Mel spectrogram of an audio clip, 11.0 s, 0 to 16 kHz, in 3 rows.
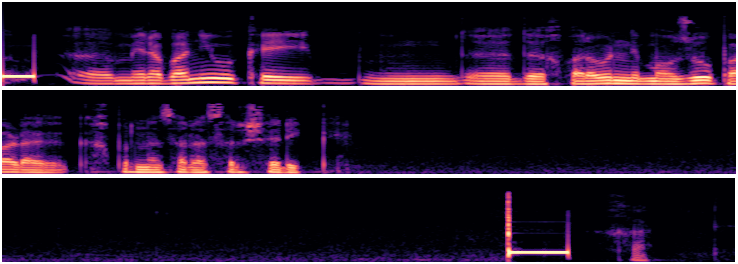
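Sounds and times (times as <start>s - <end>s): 
telephone busy tone after a dropped call: 0.0s - 0.2s, 9.8s - 10.2s
speech: 0.4s - 5.5s, 10.5s - 10.7s.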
